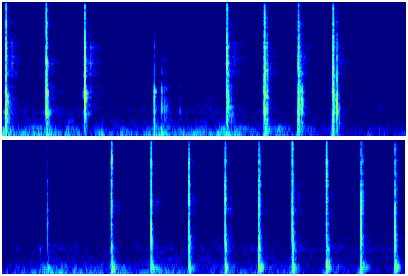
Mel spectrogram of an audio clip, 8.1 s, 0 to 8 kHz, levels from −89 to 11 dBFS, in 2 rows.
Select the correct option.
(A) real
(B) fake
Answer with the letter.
B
